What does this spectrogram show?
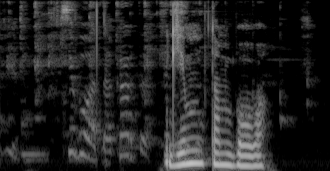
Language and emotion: Russian, neutral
